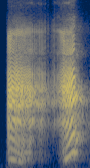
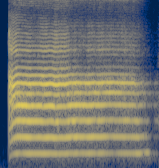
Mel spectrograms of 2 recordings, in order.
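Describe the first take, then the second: First: The pitch dips low then rises again. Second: The pitch stays high and level throughout. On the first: "It starts middle low and dips down low and then up to middle high" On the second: "it starts high and maintain high throughout the whole process"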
